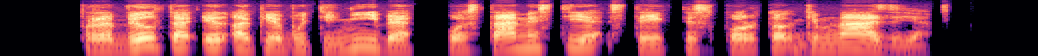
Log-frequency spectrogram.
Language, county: Lithuanian, Kaunas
